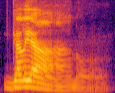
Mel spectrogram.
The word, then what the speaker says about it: Gagliano: My last name is G A G L I A N O Gagliano, but it's actually pronounced Galliano.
